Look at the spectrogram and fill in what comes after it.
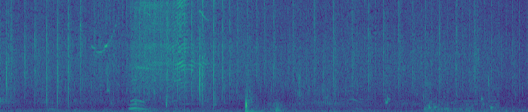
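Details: Dolphin sounds: rapid, evenly paced clicking, interrupted by a short V-shaped harmonic whistle and a hissy high-pitched burst in the first half, then softer faint chirps.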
